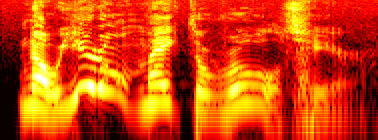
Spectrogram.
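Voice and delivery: ordinary delivery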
